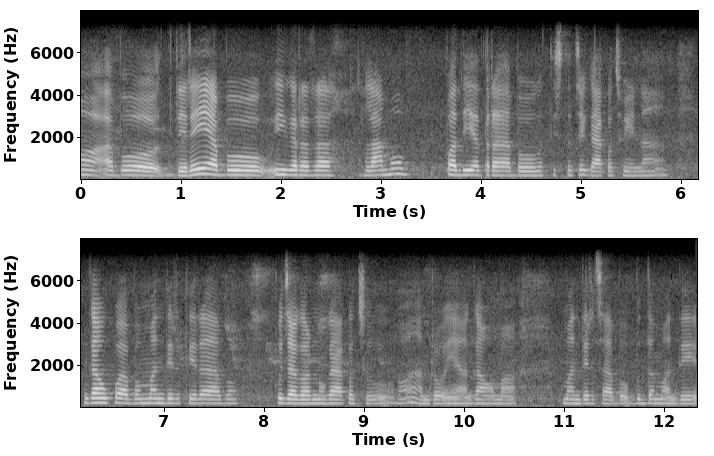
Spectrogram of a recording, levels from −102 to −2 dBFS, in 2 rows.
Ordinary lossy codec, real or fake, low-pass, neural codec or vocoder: none; real; 7.2 kHz; none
